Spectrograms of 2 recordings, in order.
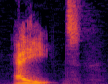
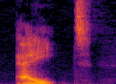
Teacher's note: you should feel that your throat blocks a tiny bit right at the beginning that's known as the gloal stop so in Arabic that's represented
